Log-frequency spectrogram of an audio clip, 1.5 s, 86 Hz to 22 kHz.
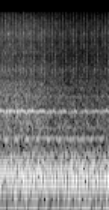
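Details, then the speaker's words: Caterpillar V50D forklift with hard cold-start complaint, idling after starting: lopey idle with a steady stumbling beat and uneven rhythm; one cylinder missing at idle, cylinder balance test shows one cylinder not contributing. "I don't know if you can hear this in the camera but there is definitely a mire on this engine so what I'm going to try to do is do a cylinder balance test"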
